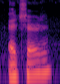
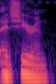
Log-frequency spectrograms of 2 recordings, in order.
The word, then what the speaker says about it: Ed Sheeran: That's not even how you say his name. Oh, it's Ed Sheeran.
